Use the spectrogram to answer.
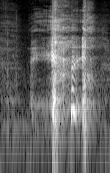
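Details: Short burst of about three slightly wet coughs from an adult with cystic fibrosis, recorded while feeling well for about five days after recently feeling she was getting sick and might need hospital IVs; cough in cystic fibrosis.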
